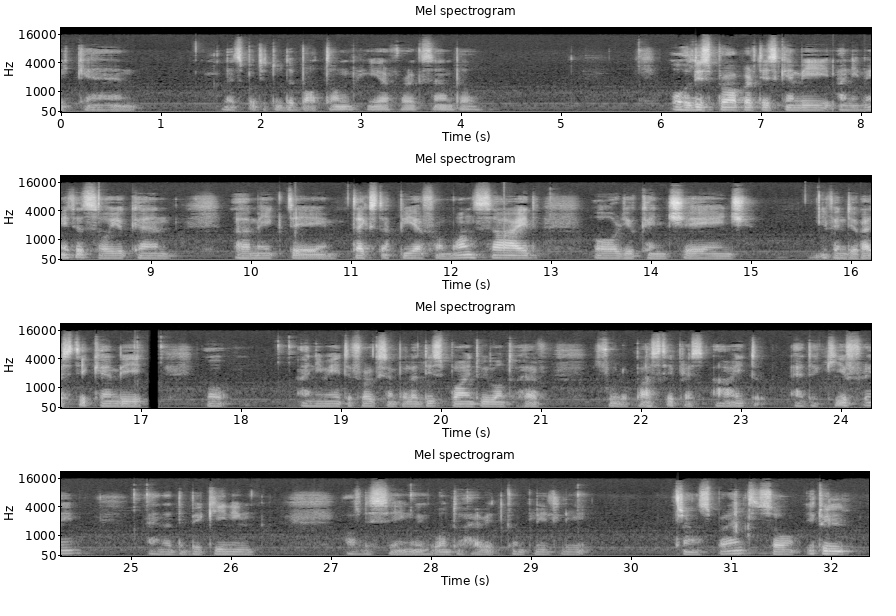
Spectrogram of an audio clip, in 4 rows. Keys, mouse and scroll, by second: 13.0-15.4 drag, 17.1 click, 18.4 click, 22.1 i, 25.1 click, 27.8-30.0 drag, 31.1 i.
